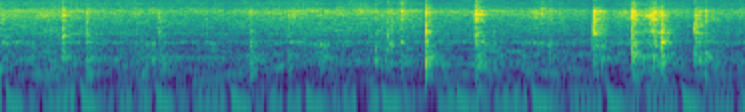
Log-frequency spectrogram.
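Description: Masala with a splash of water stir-fried in a pan for a homemade eggplant curry, with a steady sizzle under repeated spoon scrapes and clicks against the pan, close and moderately loud, with no talking.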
